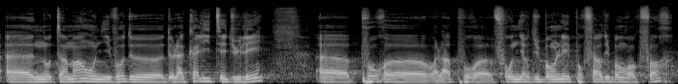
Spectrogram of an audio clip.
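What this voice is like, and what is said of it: Southwestern French accent. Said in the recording (French): “tout le monde entend, tu as un accent ... c'est l'accent euh, du sud-ouest, quoi, hein, l'accent tarné, euh, l'accent aussi un peu avéronnais”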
